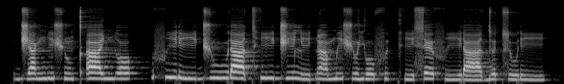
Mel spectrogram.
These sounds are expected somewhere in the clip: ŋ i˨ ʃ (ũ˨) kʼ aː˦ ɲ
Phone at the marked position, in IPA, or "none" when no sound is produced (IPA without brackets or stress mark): ũ˨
